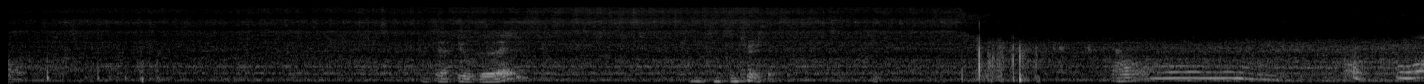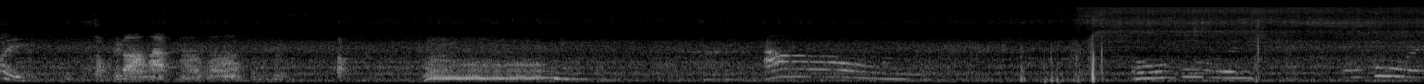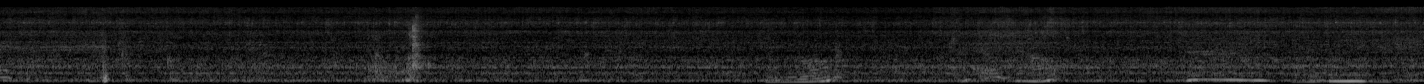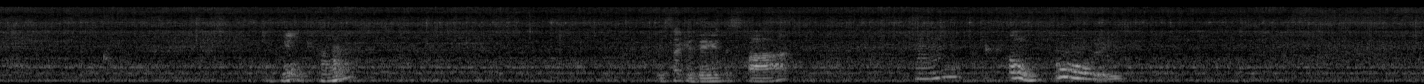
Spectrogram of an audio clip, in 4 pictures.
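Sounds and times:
man humming: 11.3s - 12.8s, 18.5s - 20.2s, 40.3s - 42.4s
tap running into sink: 29.4s - 30.3s.

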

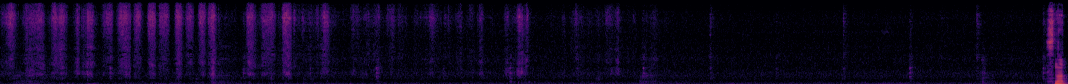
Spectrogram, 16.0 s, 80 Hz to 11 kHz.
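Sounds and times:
polish pad rubbing on steel: 0.0s - 7.9s.

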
